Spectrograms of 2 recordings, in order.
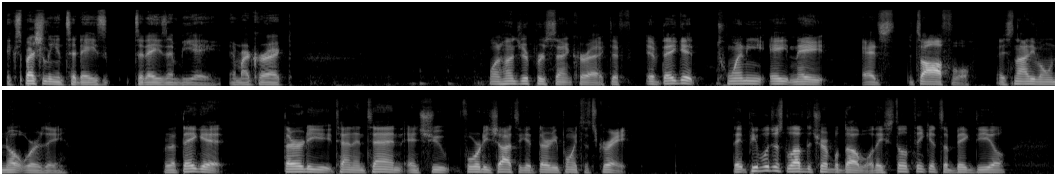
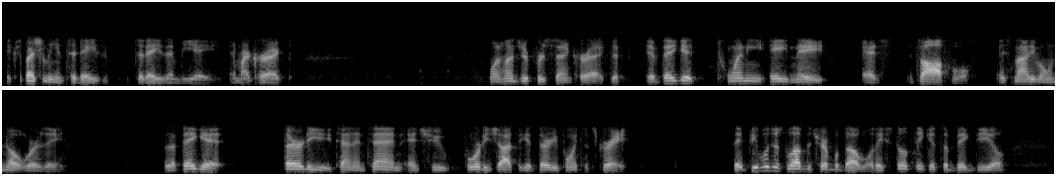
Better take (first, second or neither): first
